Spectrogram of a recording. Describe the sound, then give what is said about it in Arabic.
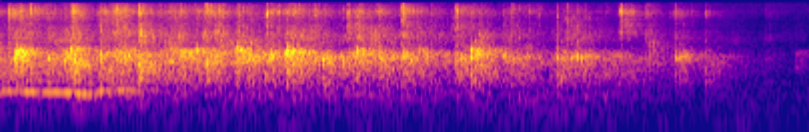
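An audience applauds performers after a hymn at a church gathering, with dense, steady clapping that gradually thins and fades toward the end. “ممكن نديهم سقفة يا جماعة”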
